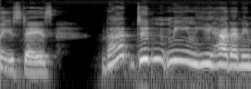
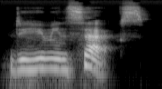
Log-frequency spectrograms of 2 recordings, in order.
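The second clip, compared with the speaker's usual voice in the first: suspicious, quieter tone; 3 semitones lower, 6 dB quieter than usual. Narrator reads a younger brother questioning his older brother, suspicious. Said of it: "Gaara asked suspiciously".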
